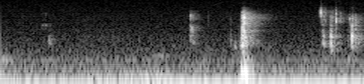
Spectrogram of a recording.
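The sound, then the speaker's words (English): Faint computer mouse clicks on a web link, a few short dry ticks with one sharper than the rest, over a low steady background. “I'll click on the the link to this Reddit page.”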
